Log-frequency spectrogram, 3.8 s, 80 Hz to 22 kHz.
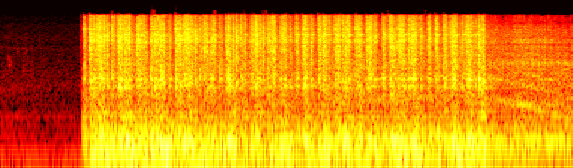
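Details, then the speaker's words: Old starter from a 1984 GMC Jimmy 350, bench-tested on jumper clips: about three seconds of harsh, uneven rapid chatter instead of a clean spin; a loose terminal and a worn starter are suspected, starter judged shot. "to energize but it shouldn't sound like that and I bet a lot of it is because this terminal this gym that isn't locked down all the way I think the starter isn't very good to begin with but that's definitely not supposed to be that way"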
